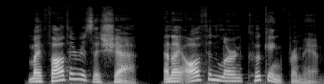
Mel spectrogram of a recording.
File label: Dictation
